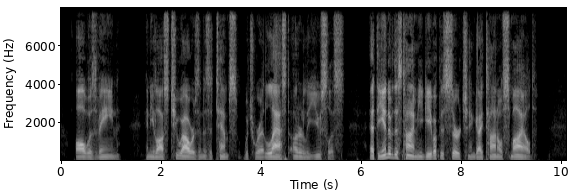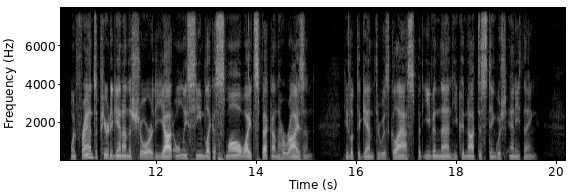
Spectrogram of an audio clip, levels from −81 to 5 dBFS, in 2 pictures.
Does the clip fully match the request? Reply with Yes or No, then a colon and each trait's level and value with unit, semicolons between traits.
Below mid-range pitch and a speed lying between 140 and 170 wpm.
No: low, 105 Hz; average, 190 wpm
